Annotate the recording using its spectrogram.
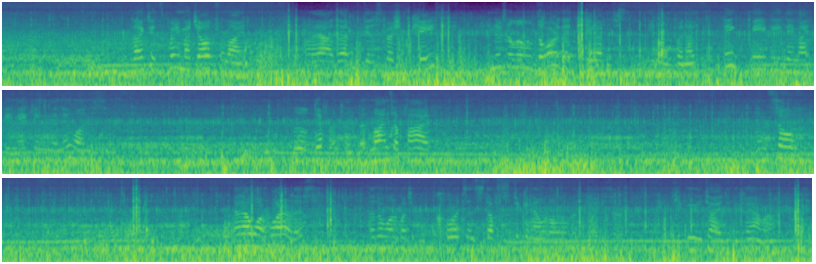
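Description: Steady low rumble of wind on a GoPro's microphone and road noise from a recumbent trike in motion, with a woman talking over it.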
